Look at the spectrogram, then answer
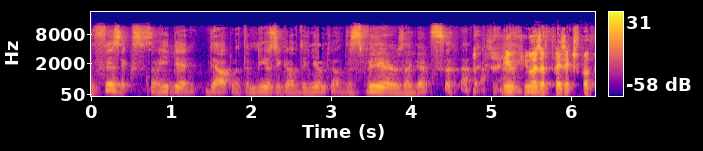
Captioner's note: laughs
